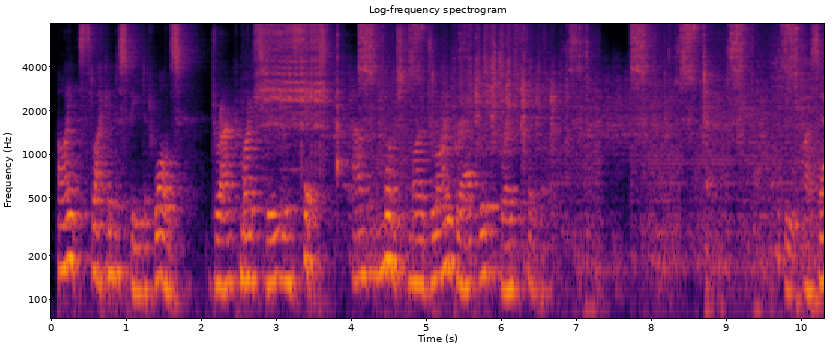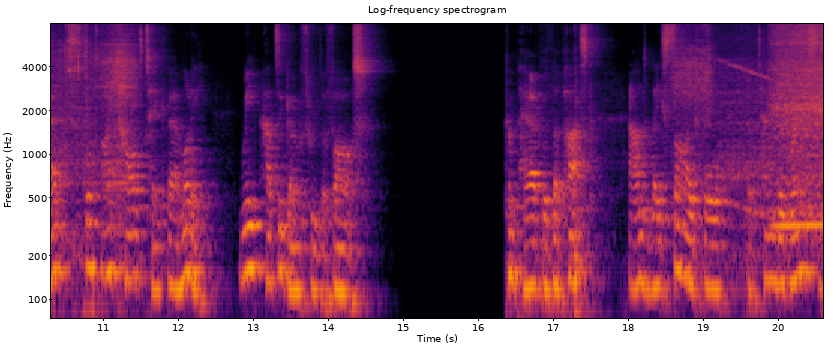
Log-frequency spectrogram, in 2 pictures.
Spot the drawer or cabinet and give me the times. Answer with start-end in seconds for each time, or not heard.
16.8-17.4.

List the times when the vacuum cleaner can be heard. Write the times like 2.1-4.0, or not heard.
9.6-11.6, 18.5-20.5.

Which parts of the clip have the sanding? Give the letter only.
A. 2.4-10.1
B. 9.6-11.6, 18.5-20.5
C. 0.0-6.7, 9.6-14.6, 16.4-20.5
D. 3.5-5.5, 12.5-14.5
A.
